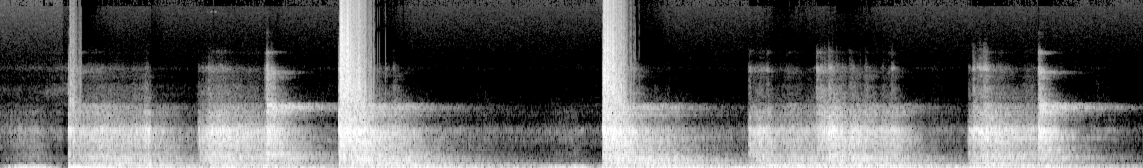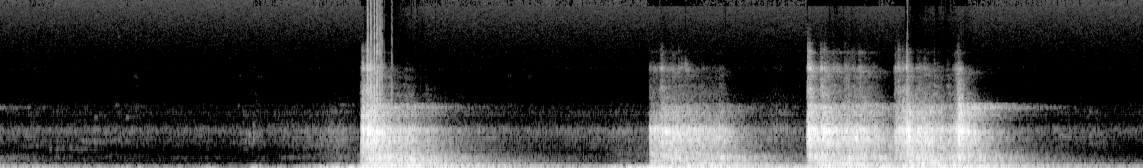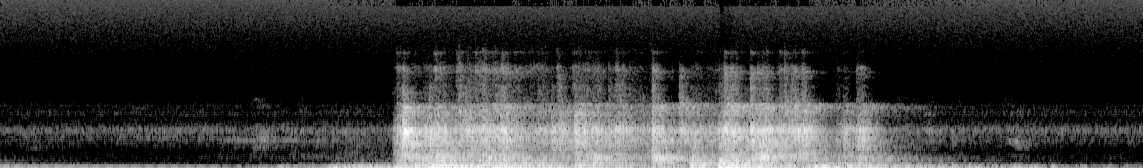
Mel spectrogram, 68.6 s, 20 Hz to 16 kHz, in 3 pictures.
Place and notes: The Masterpiece, Bentonville, Arkansas, USA - The Masterpiece
Geophone recording from the underside of The Masterpiece, a ridable work of art, that has been incorporated into a mountain bike trail in the Slaughter Pen network of trails. Bikes catch big air on this metal structure and then land hard.
Benton County, Arkansas, United States, 7 October 2021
